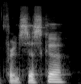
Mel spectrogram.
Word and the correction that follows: Francesco Akira: Francesco Akira.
